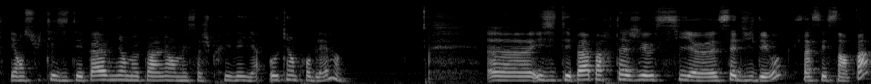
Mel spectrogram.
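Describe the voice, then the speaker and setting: A woman talks at a moderate pace and medium pitch, her intonation monotone and flat. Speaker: life coach. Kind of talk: live stream presentation. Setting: live video stream. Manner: halting.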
